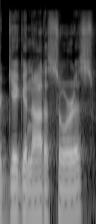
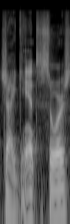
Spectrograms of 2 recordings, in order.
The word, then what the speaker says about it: Giganotosaurus: went my whole childhood thinking that the dinosaur Giganotosaurus was actually pronounced gigantosaurus just because I misread it and now I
